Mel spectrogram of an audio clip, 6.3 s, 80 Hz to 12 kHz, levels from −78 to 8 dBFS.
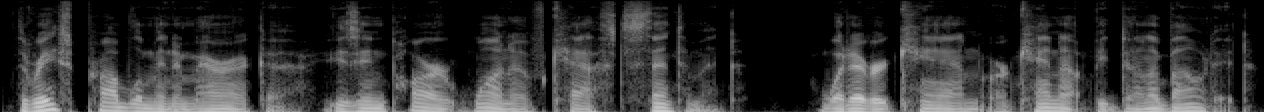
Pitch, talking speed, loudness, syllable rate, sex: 95 Hz, 190 wpm, -18 LUFS, 5.8 syllables/s, male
